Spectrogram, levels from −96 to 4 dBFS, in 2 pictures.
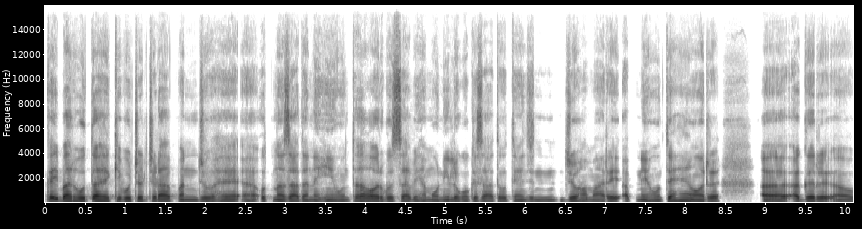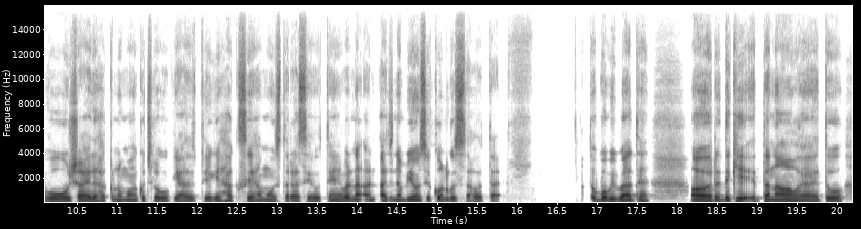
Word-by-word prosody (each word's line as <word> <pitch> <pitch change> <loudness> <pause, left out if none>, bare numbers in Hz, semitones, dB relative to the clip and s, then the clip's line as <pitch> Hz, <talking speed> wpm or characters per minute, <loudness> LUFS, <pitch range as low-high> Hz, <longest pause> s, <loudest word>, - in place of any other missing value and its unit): कई 140 +2 +6
बार 150 0 +6
होता 130 0 +5
है 130 +1 +4
कि 135 - -2
वो 125 0 +2
चिड़चिड़ापन 115 0 +1
जो 105 -1 0
है 110 +3 -1
अ, 110 - -5
उतना 120 +2 0
ज़्यादा 110 +1 +1
नहीं 105 +1 -4
होता 105 +10 -1
और 110 -11 +4
गुस्सा 105 0 0
भी 110 0 -5
हम 110 +1 -6
उन्हीं 105 +2 -4
लोगों 100 -1 -3
के - - -4
साथ 95 -2 -3
होते 100 +2 -5
हैं 110 +1 -4
जिन 105 0 -8 0.2
जो 110 - +4
हमारे 95 +2 -2
अपने 115 +1 -4
होते 105 +8 +1
हैं। 175 -1 +1
और 105 -1 0
अ, 100 - -4
अगर 110 +1 +3 0.5
वो 110 +2 +3
शायद 110 +1 +3
हकनुमा 110 0 -5
कुछ - - -8
लोगों 100 -1 0
की 100 +1 -5
आदत 100 +3 -5
है 115 - -2
कि 150 - -2
हक 110 - -5
से 115 - -1
हम 105 +1 -7
उस 100 -2 -5
तरह 100 0 -1
से - - -6
होते 100 +4 -5
हैं। 135 +4 -2
वरना 115 +2 +2
अ 120 - -4 0.2
अजनबियों 115 +3 0
से - - -2
कौन 145 +4 -1
गुस्सा 100 -4 -3
होता 95 -1 -6
है? - - -8 1.1
तो - - 0
वो 110 - +3
भी 125 +2 +1
बात 120 +1 +2
है। 155 +3 -2 0.6
और 110 +1 +7
देखिए 145 +7 +2
तनाव 120 +1 +4
है 105 0 0
तो 115 0 +2
110 Hz, 200 wpm, -23 LUFS, 105-120 Hz, 1.1 s, और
